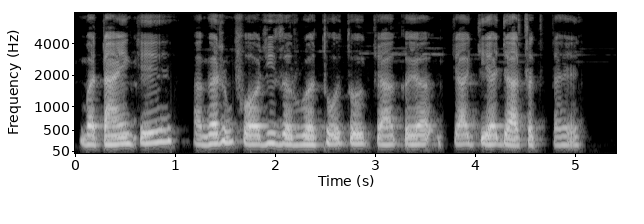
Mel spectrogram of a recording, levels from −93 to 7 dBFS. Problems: none marked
